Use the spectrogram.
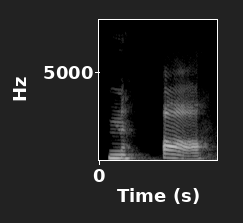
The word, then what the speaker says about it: gnaw: Gnaw.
